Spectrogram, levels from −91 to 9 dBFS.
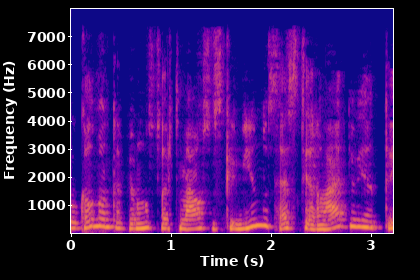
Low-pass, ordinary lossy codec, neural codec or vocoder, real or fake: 7.2 kHz; AAC, 48 kbps; codec, 16 kHz, 16 kbps, FreqCodec, larger model; fake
